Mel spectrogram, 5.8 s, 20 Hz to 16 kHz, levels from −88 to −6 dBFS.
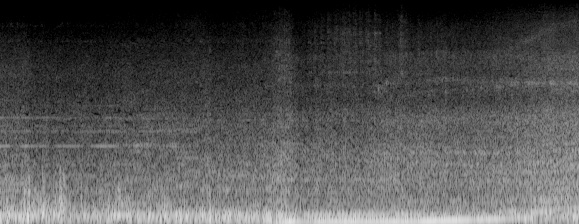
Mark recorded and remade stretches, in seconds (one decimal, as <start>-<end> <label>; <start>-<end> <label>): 0.0-1.2 recorded; 1.2-2.0 remade; 2.0-5.8 recorded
